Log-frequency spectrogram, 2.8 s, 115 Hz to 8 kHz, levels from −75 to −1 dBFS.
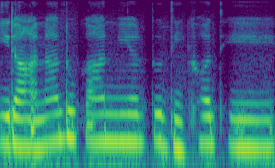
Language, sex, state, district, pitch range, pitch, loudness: Chhattisgarhi, female, Chhattisgarh, Sarguja, 200-225 Hz, 215 Hz, -17 LUFS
